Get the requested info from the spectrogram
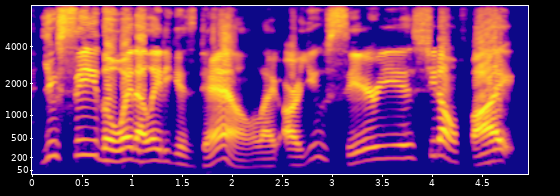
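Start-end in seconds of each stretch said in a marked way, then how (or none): none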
